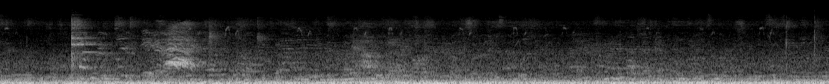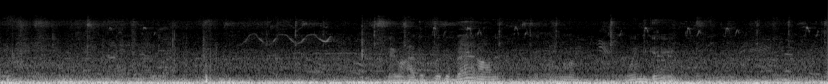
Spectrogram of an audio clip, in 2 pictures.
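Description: Young players and spectators shout and cheer outdoors at a distance.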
